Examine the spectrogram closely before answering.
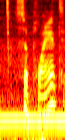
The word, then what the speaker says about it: supplant: Surplus antonym is essential supplant is next okay and supplant is a verb uh the first sorry the second syllable is accented and it's to take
